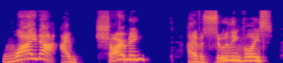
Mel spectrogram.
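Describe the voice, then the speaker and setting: A man in his forties with a high, gravelly and bright voice. He chats candidly and rambles as a podcast host, swearing freely. The sound is dry and close. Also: sing-song, slow pace, dry recording. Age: 40s. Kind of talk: casual chat.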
